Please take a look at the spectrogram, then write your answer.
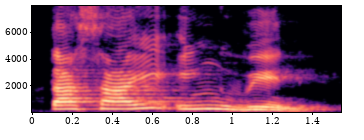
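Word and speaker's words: Tsai Ing-wen: आई तसा आई एन जी डब्लू ई एन तसा इंग वेन उन्होंने उसको बोला है अपना एक शोक प्रकट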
